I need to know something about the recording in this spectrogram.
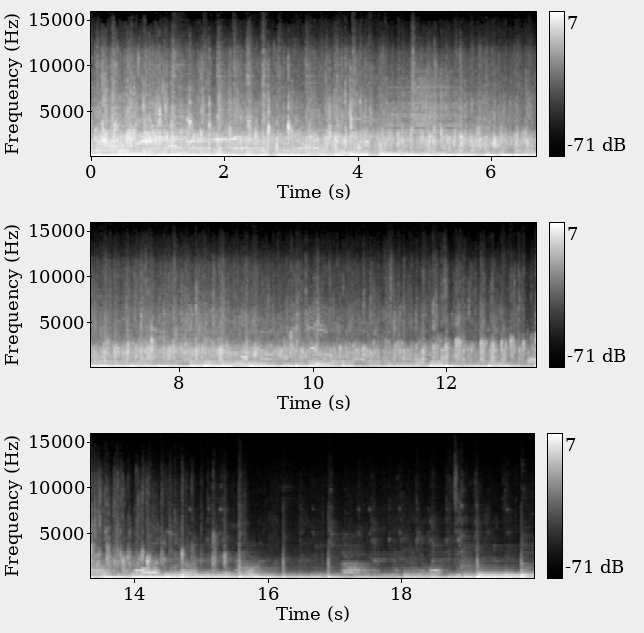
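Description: An audience claps for Jesus, steadily and loudly in time with music, the dense rapid clapping layered over sustained keyboard or organ tones and occasional voices, easing slightly toward the end.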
